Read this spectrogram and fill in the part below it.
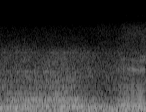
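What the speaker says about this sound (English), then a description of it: "Sorry about the plane." A propeller airplane drones steadily overhead by a fishing lake, a continuous broad rumble holding through the whole moment with no talk.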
